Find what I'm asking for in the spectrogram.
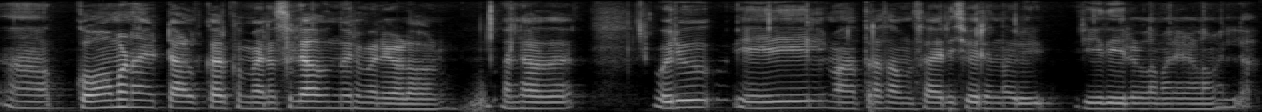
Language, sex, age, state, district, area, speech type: Malayalam, male, 18-30, Kerala, Thiruvananthapuram, rural, spontaneous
